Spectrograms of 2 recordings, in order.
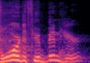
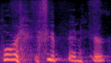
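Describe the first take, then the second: First: It sounds questioning, like Martha's demanding tone. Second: It sounds grief-stricken, like Mary's broken tone.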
